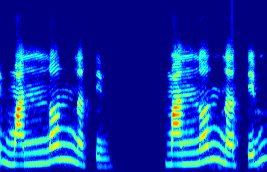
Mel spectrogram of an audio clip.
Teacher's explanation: double न is there जैसे अन्न वर्ड में हम डबल न बोलते हैं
